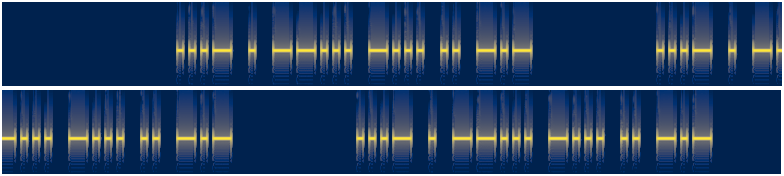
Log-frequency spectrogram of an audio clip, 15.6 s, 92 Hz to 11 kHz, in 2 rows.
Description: Morse code, heard as a keyed tone, about 19 wpm, 700 Hz. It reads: VE7BIK VE7BIK VE7BIK
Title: DXCC-100 Call Signs - 6 Characters - Repeated 3x - 20wpm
